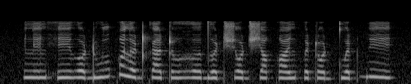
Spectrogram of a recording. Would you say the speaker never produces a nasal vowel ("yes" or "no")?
yes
